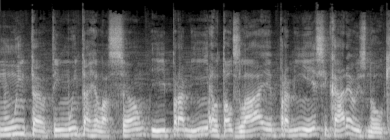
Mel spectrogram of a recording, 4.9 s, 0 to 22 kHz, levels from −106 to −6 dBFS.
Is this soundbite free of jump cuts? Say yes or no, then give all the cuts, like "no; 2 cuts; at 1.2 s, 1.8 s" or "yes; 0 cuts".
no; 1 cut; at 2.9 s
